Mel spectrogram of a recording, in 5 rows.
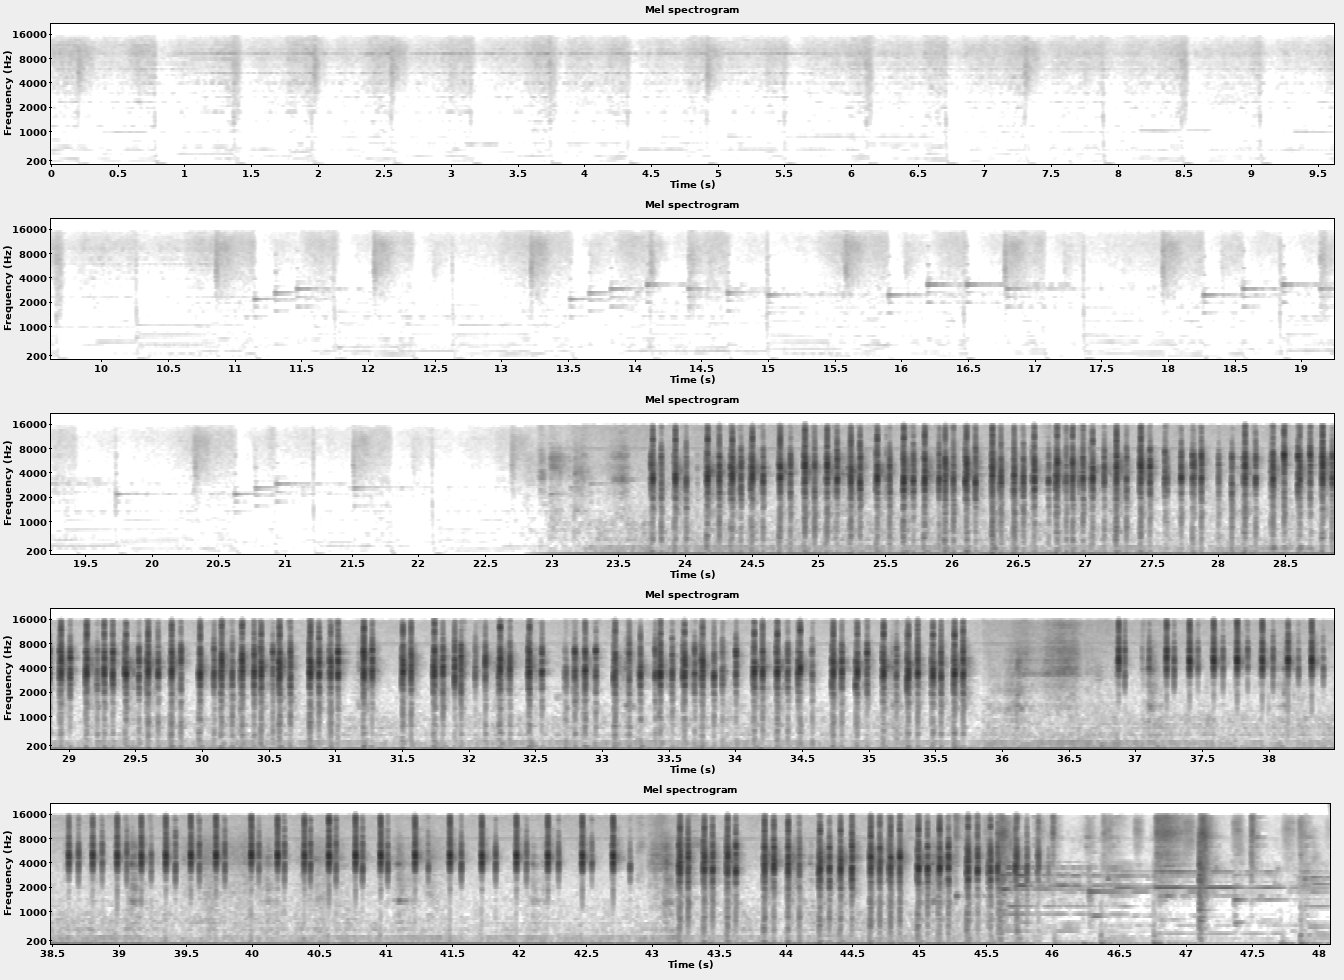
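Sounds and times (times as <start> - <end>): typing on mechanical keyboard: 22.9 - 35.9, 36.8 - 46.0
steady low hum: 22.9 - 45.6.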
